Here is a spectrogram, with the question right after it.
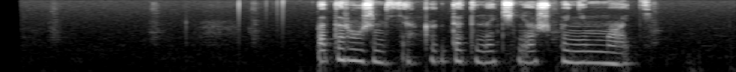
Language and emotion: Russian, angry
